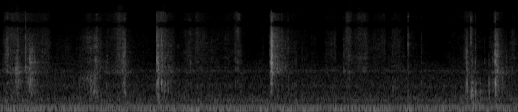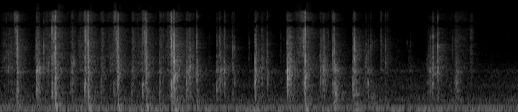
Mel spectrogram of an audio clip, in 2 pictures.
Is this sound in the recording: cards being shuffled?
yes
